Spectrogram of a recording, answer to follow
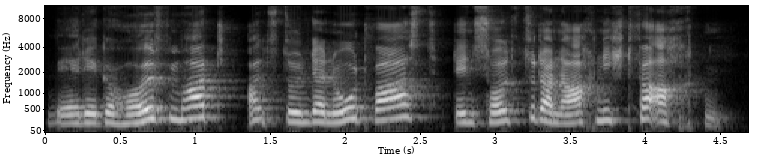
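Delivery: loud, stern royal rebuke; angry king. A narrator's reading. King rebukes his weeping daughter, loud and angry. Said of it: "Der König aber wurde zornig".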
